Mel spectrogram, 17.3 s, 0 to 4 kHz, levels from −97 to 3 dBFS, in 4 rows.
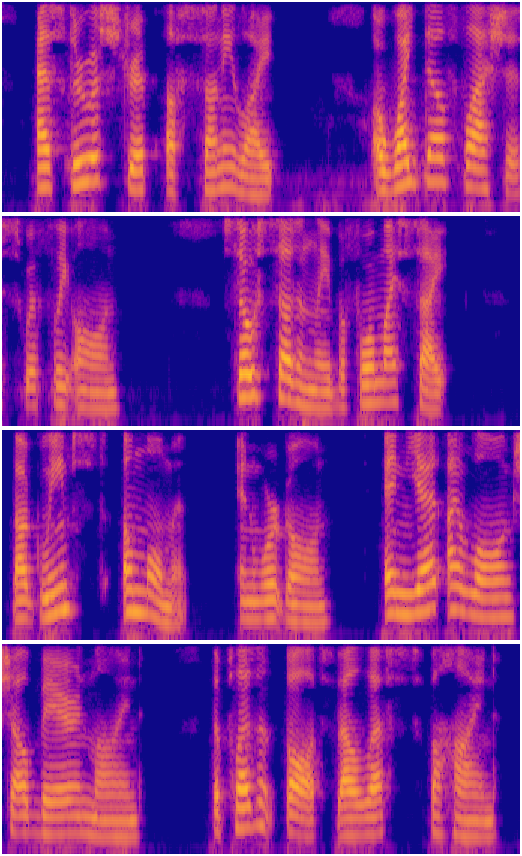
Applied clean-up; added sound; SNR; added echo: none; none; none; none.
